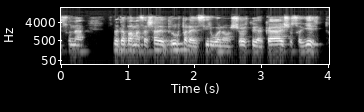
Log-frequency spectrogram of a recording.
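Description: A man with a fairly high voice talks fairly quickly. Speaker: literature scholar and translator. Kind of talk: interview. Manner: halting, repeats words.

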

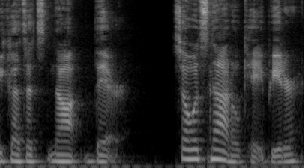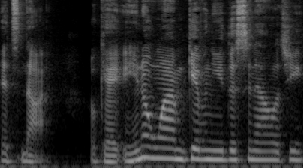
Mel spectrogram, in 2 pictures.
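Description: A man with an ordinary speaking voice talks at a fairly high pitch and a fairly quick pace, with ordinary pitch variation. The recording is very clean, with a silent background. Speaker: podcaster reading a textbook aloud. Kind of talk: angry rant, sarcastic tirade at the textbook author, swearing; casual solo reading of a textbook with commentary. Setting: solo home recording, raw and unedited. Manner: exasperated, sarcastic, loud and worked up; casual, rambling, self-deprecating.

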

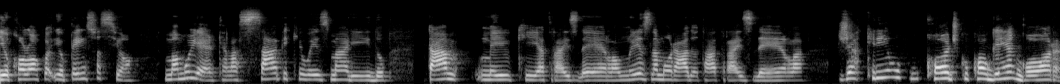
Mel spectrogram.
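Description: An ordinary speaking voice at a moderate pace, with ordinary pitch variation, a dry, close sound with no echo, and a quiet background. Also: woman, fairly high pitch for a woman. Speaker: private investigator and true crime podcaster. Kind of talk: casual interview chat.

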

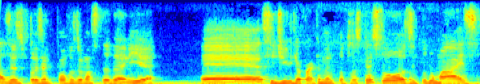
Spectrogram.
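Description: Somewhat breathy and dark and mellow in tone, the voice moves at a fairly quick pace with ordinary pitch variation. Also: man. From Brazil, Paraná (Cascavel). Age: 30s. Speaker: videomaker and sim racer. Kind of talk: casual interview chat.

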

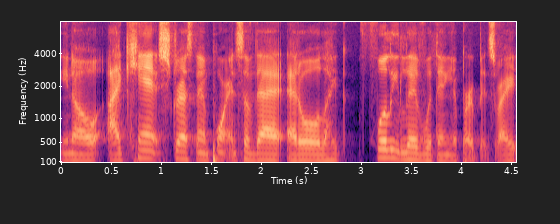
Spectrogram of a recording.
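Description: A man with a Brooklyn accent talks at a fairly quick pace with fairly even intonation. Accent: New York (Brooklyn). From Brooklyn, New York (Flatbush), Haitian immigrant parents. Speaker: ad sales professional and social media influencer. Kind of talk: casual interview chat.

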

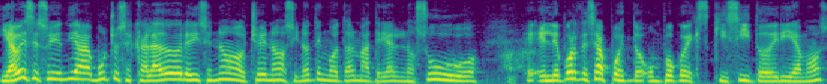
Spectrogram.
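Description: A man speaks with an Argentine accent at a high pitch and a moderate pace. His tone is animated, with ordinary pitch variation. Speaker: radio host. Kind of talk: casual chat.

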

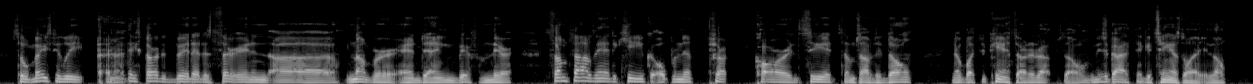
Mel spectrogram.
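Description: Fairly quick and fairly low, a man's ordinary speaking voice carries ordinary pitch variation. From US Northeast (Philadelphia). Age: 40s. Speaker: truck driver and inventor. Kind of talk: casual interview. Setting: video call from his tow truck.

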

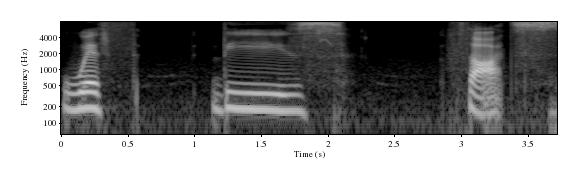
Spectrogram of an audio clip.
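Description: The recording is very clean, with a silent background. A woman with an American accent speaks at a medium pitch in an animated tone. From Pittsburgh area, Pennsylvania. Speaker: podcast host. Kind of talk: casual chat.

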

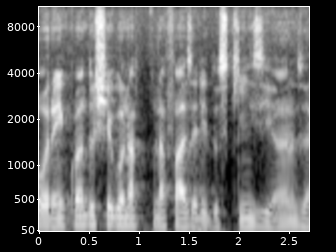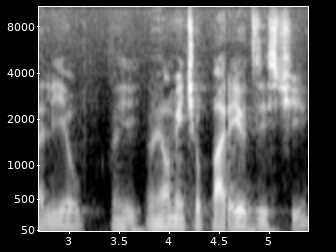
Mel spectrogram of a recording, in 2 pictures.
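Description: Keeping a very even loudness, a man with a dark, mellow tone and a fairly low pitch talks at a moderate pace in a monotone, flat way. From Brazil, São Paulo metro area (Taboão da Serra). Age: 20s. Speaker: physiotherapist. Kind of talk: casual chat.

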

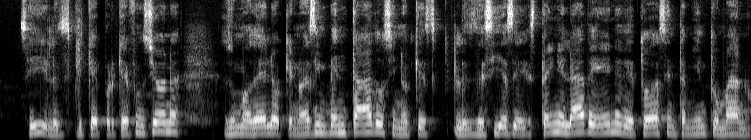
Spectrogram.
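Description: At a moderate pace, a man talks in a high pitch with fairly even intonation and very even loudness, over noticeable background noise. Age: 40s. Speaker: architect and professor. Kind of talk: interview conversation. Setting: at his home. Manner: hesitant, many fillers and repetitions.

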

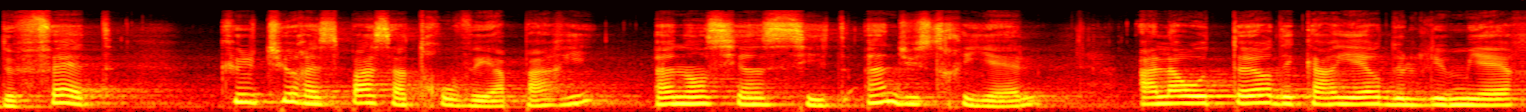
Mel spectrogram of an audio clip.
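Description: A woman at a medium pitch speaks fairly slowly with ordinary pitch variation and very even loudness, and audible room echo surrounds her. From southern France, Marseille. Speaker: French teacher. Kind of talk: scripted narration.

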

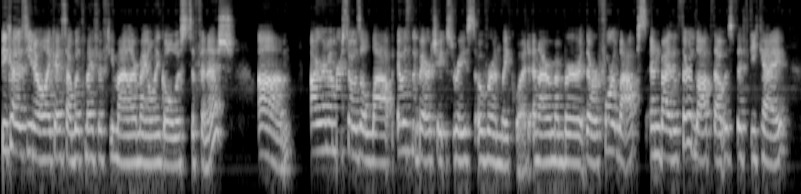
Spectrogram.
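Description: At a fairly quick pace, a woman with an unremarkable speaking voice keeps her loudness very even and her intonation fairly even. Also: medium pitch for a woman. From US Northeast, New Hampshire. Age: 20s. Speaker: ultrarunner and environmental engineer. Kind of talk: casual interview.

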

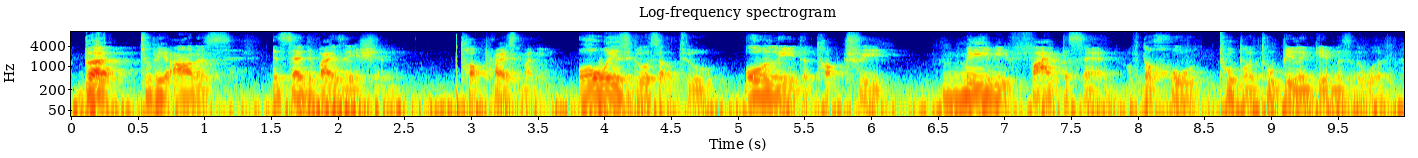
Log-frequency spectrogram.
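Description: Somewhat breathy and at a moderate pace, a man talks in a medium pitch with ordinary pitch variation. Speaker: podcast co-host. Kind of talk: casual chat.

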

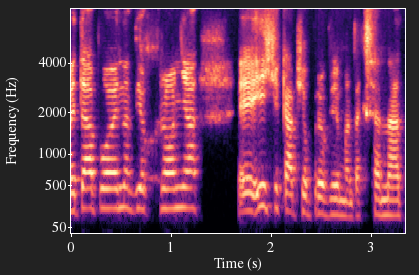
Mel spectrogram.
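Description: A normal speaking voice comes at a moderate pace with a dry, close sound and no echo. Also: woman. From Greece, village in Arta. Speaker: professional handball player. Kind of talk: interview.

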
